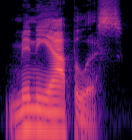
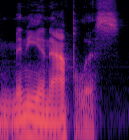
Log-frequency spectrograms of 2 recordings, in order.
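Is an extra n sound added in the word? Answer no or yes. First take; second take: no; yes. First: No extra n sound is added in the word. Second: An extra n sound is added in the word. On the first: The speaker calls it right. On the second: The speaker calls it wrong.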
